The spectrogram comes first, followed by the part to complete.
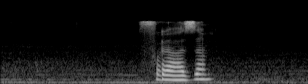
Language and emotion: Russian, neutral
